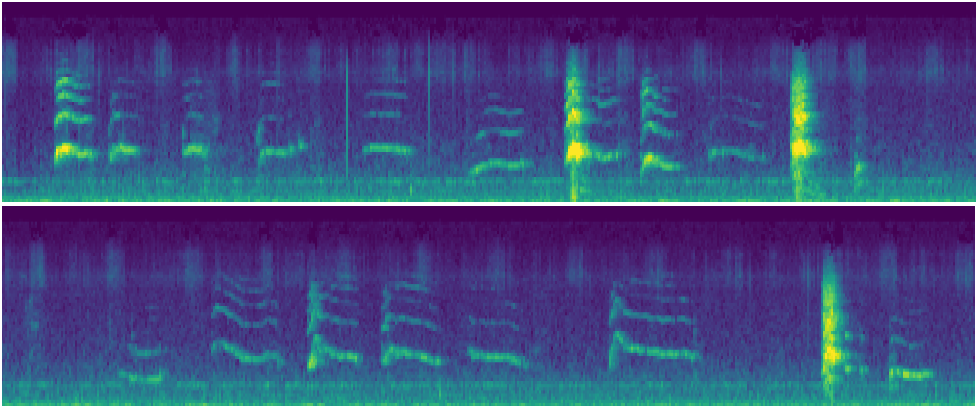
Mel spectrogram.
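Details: Cairn Terrier whining in thin, tonal whimpers that rise and fall, broken by a few sharp isolated barks spaced several seconds apart; steady low hum underneath.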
